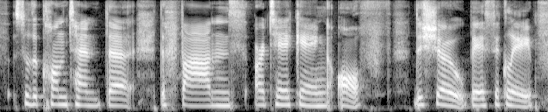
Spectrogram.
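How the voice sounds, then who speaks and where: Recorded very cleanly with a silent background, a woman speaks at a very slow pace with a medium pitch, fairly even intonation and very even loudness. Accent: Northern Irish. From Northern Ireland. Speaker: podcast host and company CEO. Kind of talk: casual podcast chat.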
